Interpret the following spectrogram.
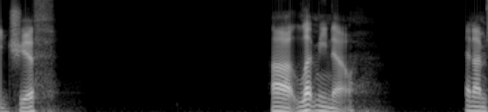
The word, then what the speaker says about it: GIF: think that that's bizarre I also pronounce them GIF though the book does make a joke that you could pronounce it Jif um but GIF is the side that I I sighed on I I think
